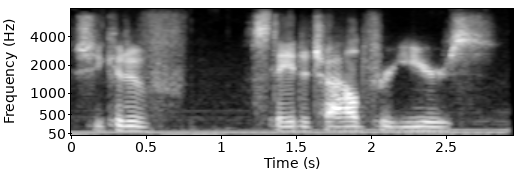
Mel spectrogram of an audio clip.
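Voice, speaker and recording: A man's voice: lowish voice, monotone, takes it slowly, sharp tone, poor audio. A man playing a tabletop role-playing game, chatting casually in and out of his role. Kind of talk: casual role-play chat.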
